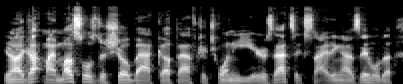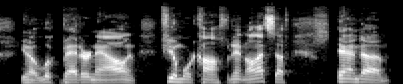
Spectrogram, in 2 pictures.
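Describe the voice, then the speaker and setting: A man in his forties talks casually to his viewers on a live stream while stretching in his garage gym. The sound is dry and close. His pitch sits at an average level, and he speaks conversationally and reads out comments as he goes. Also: fairly quick, bright, forceful tone, dry recording. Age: 40s. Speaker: livestream host. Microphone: phone camera on an auto-tracking mount.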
